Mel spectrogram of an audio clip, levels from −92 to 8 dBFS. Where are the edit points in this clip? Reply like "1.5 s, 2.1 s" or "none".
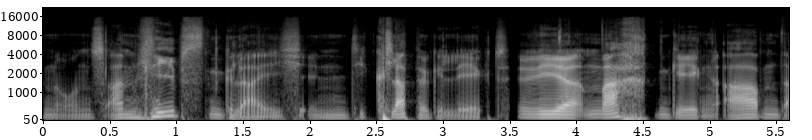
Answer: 3.5 s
